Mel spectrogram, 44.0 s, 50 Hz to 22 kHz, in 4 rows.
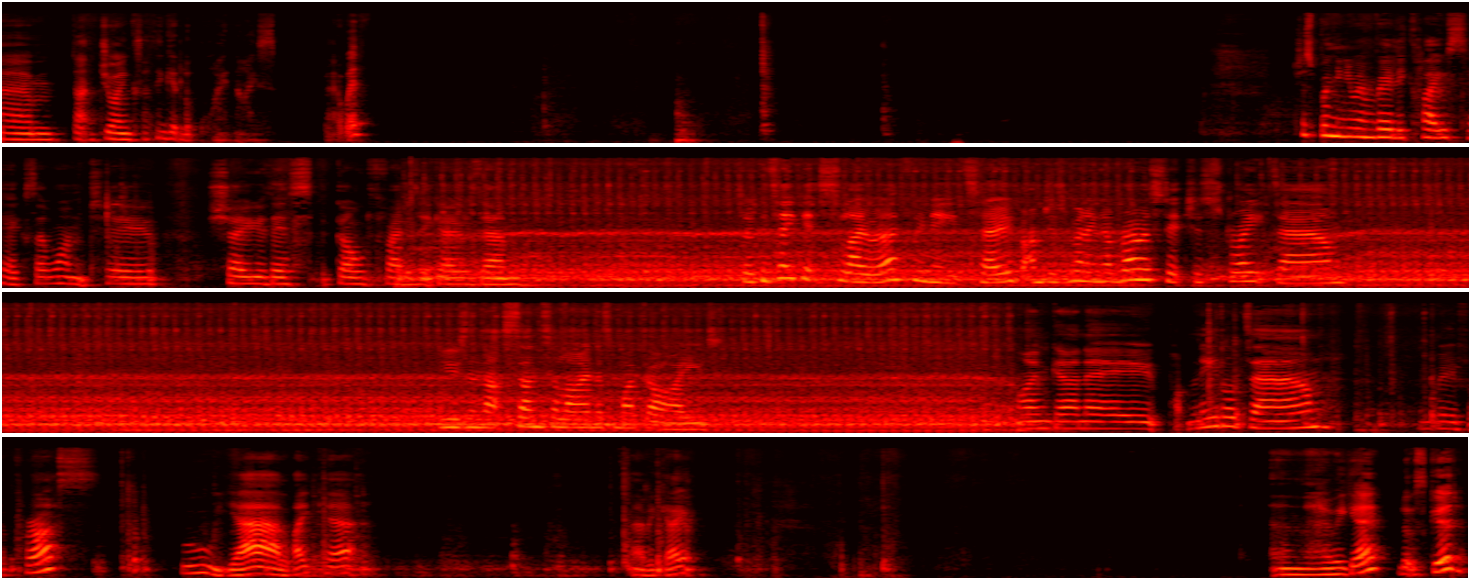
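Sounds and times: woman speaking: 0.0 - 2.8, 9.7 - 15.0, 16.5 - 21.1, 25.2 - 27.4, 29.5 - 33.7, 34.4 - 35.8, 37.7 - 38.3, 42.5 - 44.0
sewing machine stitching: 13.9 - 29.8.

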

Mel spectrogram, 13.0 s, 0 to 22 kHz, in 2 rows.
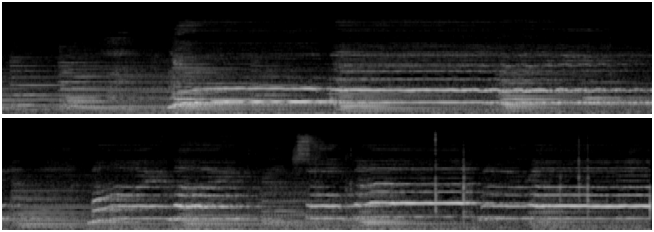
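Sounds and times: piano: 0.0 - 13.0
mixed choir singing: 1.7 - 6.6.

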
